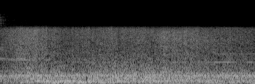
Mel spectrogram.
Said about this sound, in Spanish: Una fuerte tormenta sacudió la casa y el jardín. Fue una noche terrible.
